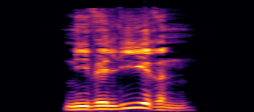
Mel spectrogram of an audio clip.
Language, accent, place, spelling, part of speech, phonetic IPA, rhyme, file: German, Germany, Berlin, nivellieren, verb, [nivɛˈliːʁən], -iːʁən, De-nivellieren.ogg
- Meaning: to level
